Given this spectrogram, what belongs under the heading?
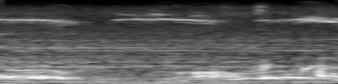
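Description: Bombay pigeons cooing close by in a loft, low throaty coos rising and falling in a couple of soft phrases over faint background hiss, no talking.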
